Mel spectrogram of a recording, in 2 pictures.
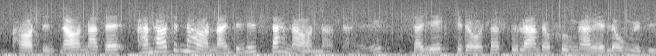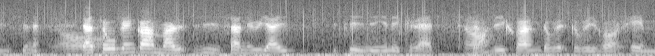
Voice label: dialekter

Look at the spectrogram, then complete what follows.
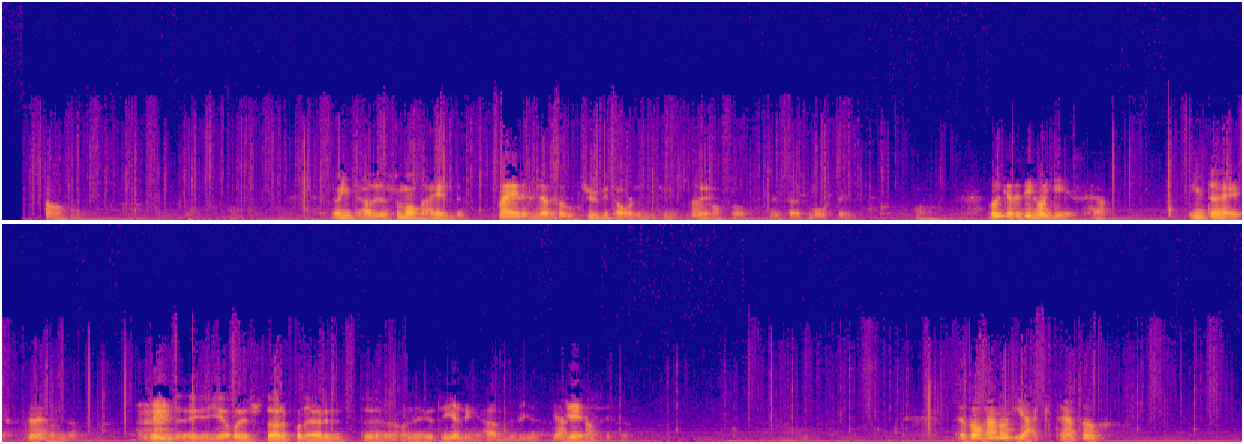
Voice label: Idala, dialekter; svenska sagor; Folkminnen

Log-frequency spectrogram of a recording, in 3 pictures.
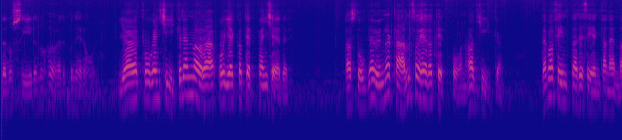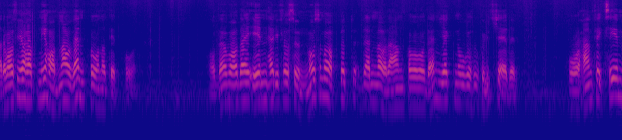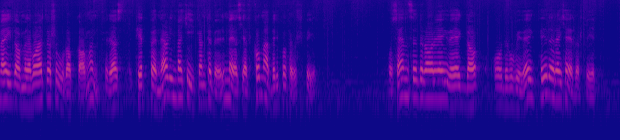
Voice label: dialekter; Folkminnen

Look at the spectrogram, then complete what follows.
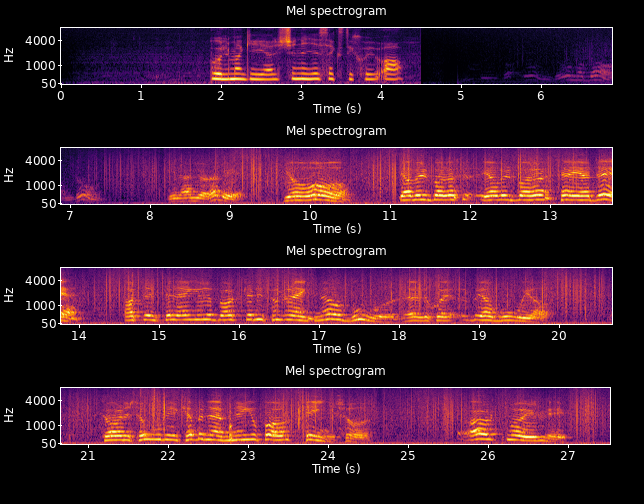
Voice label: Skedevi, dialekter; Folkminnen

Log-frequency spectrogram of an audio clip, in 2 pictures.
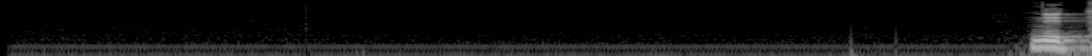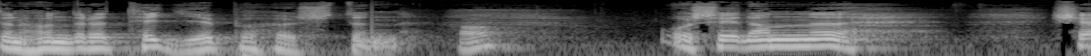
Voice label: Risinge, dialekter; Folkminnen

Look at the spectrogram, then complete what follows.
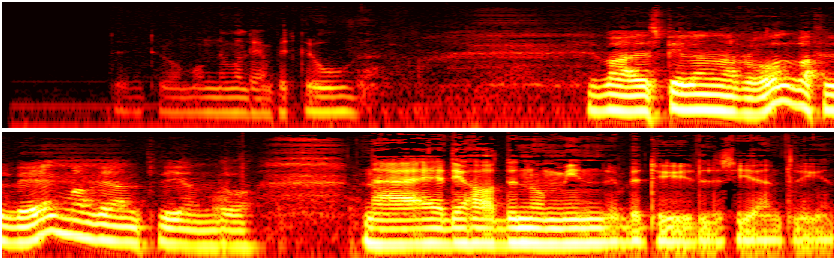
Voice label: Ullånger, dialekter; Folkminnen

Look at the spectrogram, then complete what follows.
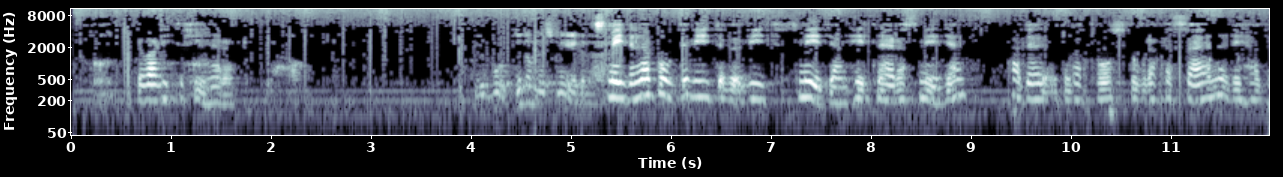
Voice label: dialekter; Folkminnen

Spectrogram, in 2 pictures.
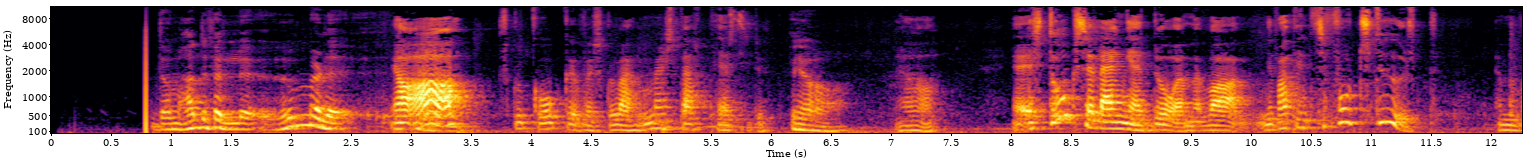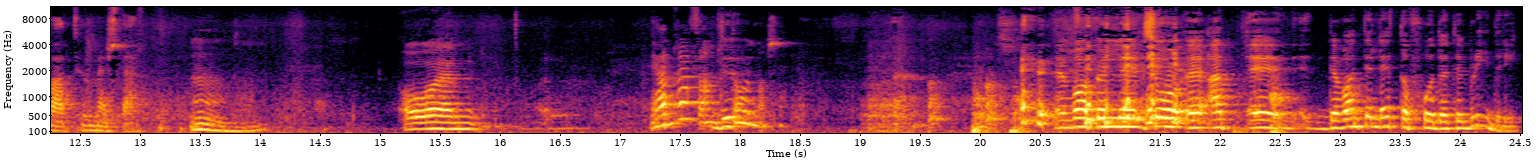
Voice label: Ål, dialekter; Svenska sagor; DAL; Folkminnen

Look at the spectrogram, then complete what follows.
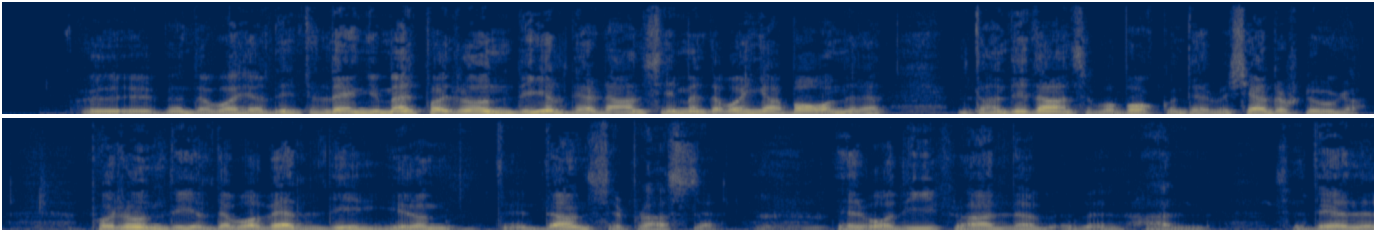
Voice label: Brunskog, dialekter; Svenska sagor; Folkminnen

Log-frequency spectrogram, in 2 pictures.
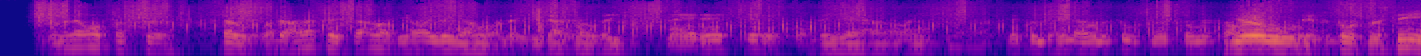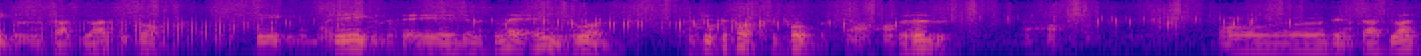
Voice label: Öljehult, dialekter

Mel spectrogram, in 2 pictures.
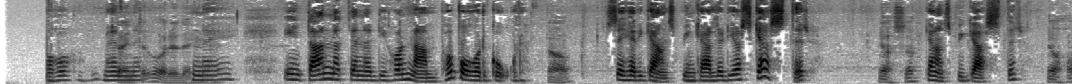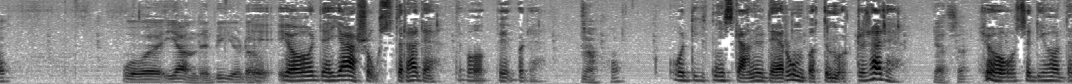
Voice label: Värmskog, dialekter; Svenska sagor; Folkminnen

